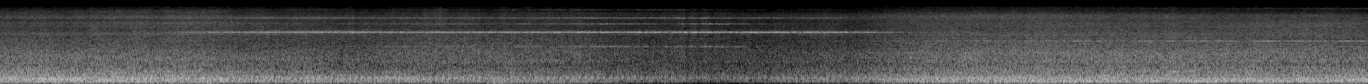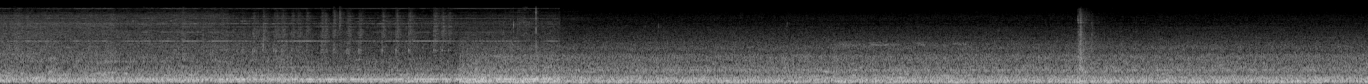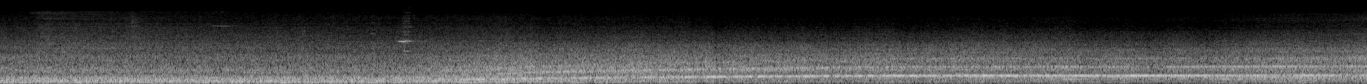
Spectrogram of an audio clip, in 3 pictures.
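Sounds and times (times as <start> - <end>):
train running on rails: 0.0 - 41.0
wheel squeal: 1.6 - 9.2, 10.6 - 19.3.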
